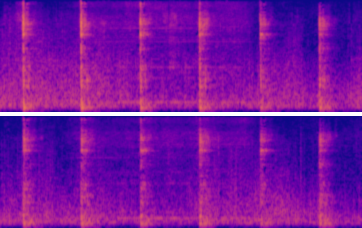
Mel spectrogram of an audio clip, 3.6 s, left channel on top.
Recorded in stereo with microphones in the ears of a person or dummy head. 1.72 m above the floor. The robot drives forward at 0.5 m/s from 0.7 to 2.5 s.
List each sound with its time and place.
0.2 s hammering: 65° left (ahead or behind), 1.1 m; by 3.3 s 40° left (ahead or behind), 1.6 m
